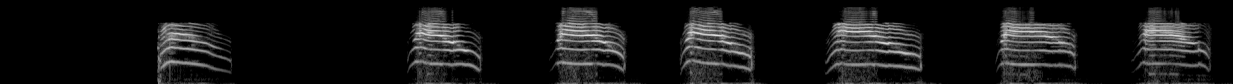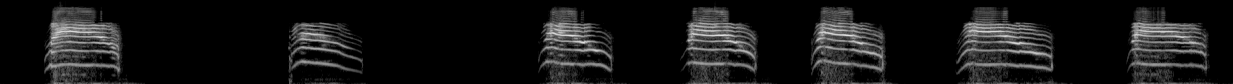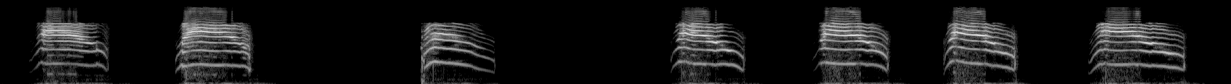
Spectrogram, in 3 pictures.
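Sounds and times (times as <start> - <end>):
kitten meowing: 1.6 - 2.4, 4.1 - 4.9, 5.6 - 7.6, 8.3 - 9.3, 10.0 - 10.8, 11.4 - 12.2, 12.8 - 13.6, 15.2 - 16.0, 17.7 - 18.5, 19.2 - 21.3, 21.9 - 22.9, 23.6 - 25.8, 26.4 - 27.3, 28.9 - 29.7, 31.4 - 32.2, 32.8 - 34.9, 35.6 - 36.6.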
